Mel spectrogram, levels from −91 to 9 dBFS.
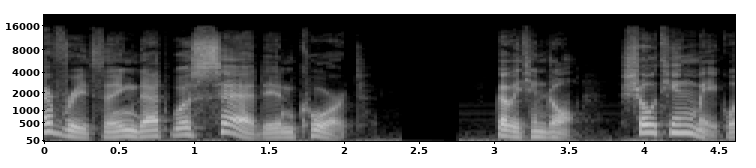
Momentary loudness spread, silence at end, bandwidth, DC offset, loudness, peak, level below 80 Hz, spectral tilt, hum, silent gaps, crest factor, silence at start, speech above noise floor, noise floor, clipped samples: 7 LU; 0 s; 16 kHz; under 0.1%; -23 LUFS; -6 dBFS; -56 dBFS; -4.5 dB/octave; none; none; 16 dB; 0 s; 36 dB; -58 dBFS; under 0.1%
